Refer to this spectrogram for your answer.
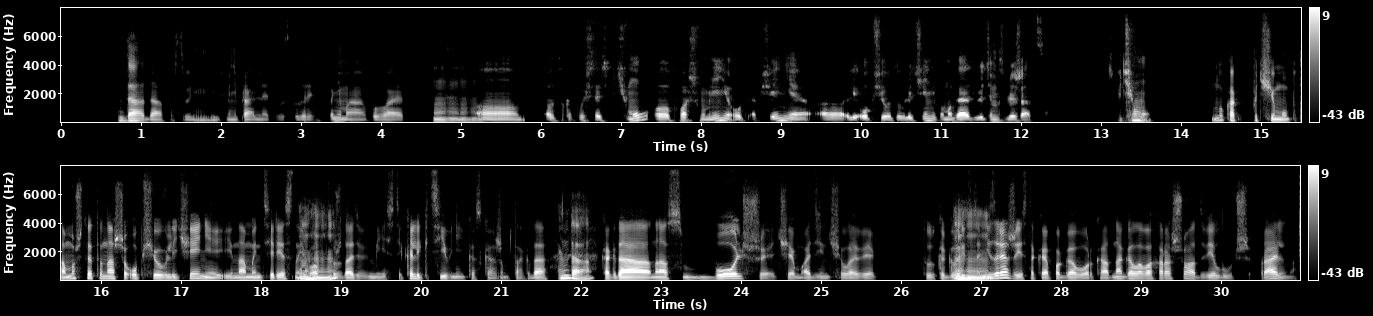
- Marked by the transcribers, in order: none
- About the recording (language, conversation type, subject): Russian, unstructured, Как хобби помогает заводить новых друзей?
